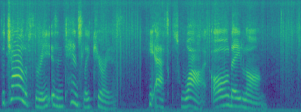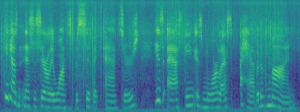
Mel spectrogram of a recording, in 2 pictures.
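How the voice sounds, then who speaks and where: An American woman presents a 1940s radio talk for housewives in a mid-range voice. Her reading is measured and formal, like a prepared script. The old broadcast recording crackles with clear noise throughout. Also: medium pitch. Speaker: radio show host.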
